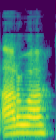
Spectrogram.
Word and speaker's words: Ottawa: Robyn lives in Ottawa.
